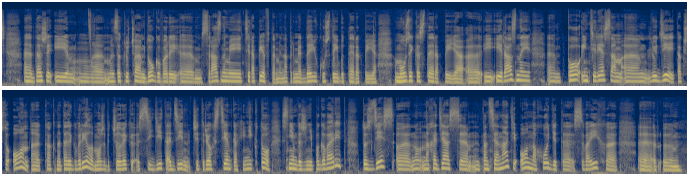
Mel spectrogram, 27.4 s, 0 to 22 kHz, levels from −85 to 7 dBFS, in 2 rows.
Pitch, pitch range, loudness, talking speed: 165 Hz, 150-185 Hz, -17 LUFS, 110 wpm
